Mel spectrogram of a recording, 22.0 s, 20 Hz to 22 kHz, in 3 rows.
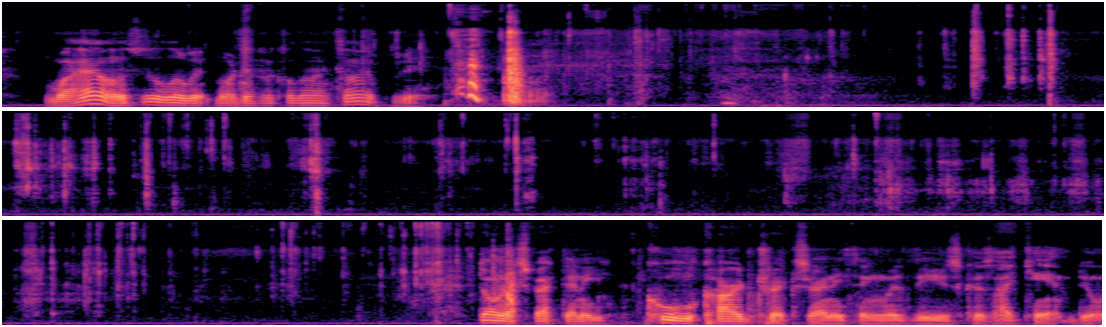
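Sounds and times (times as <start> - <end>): wrapper tearing and crinkling: 3.7 - 18.4.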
